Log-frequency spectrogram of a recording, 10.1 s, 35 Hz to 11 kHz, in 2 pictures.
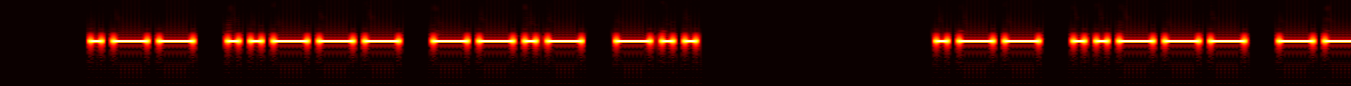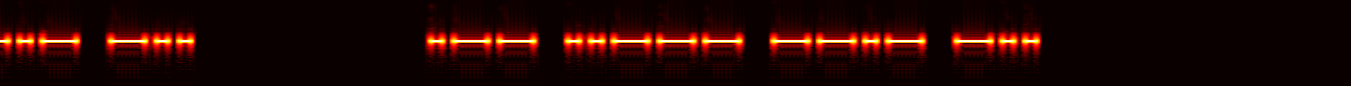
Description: Morse code, heard as a keyed tone, about 28 wpm, 700 Hz. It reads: W2QD W2QD W2QD
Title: USA Call Signs - 4 Characters - Repeated 3x - 28wpm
